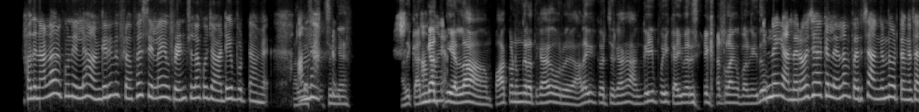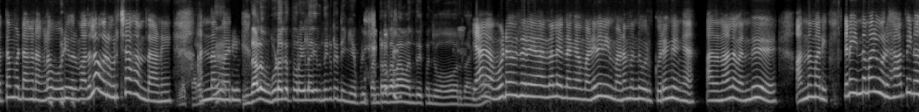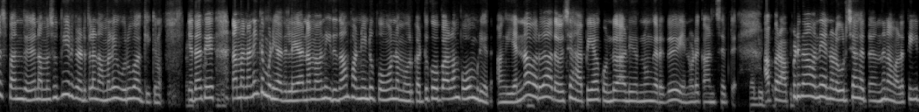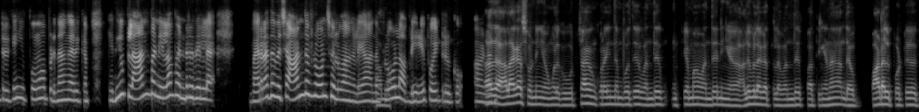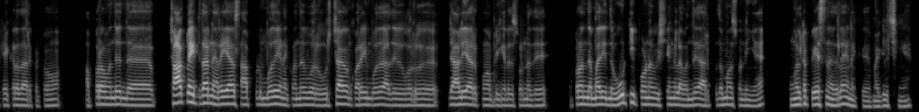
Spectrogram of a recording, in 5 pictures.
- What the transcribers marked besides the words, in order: in English: "ஃப்ளவர்ஸ்"; laughing while speaking: "அந்த"; laughing while speaking: "கைவரிசையை காட்டுறாங்க பாருங்க"; laugh; laughing while speaking: "இல்ல கரெக்ட்டு. இருந்தாலும் ஊடக துறையில … கொஞ்சம் ஓவர் தாங்க"; laugh; in English: "ஹேப்பினஸ்"; unintelligible speech; in English: "கான்செப்ட்"; sniff; in English: "ஆன் த ஃப்ளோன்னு"; "குறைந்தபோது" said as "குறைந்தம்போது"; other noise
- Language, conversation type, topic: Tamil, podcast, உற்சாகம் குறைந்த போது உங்களை நீங்கள் எப்படி மீண்டும் ஊக்கப்படுத்திக் கொள்வீர்கள்?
